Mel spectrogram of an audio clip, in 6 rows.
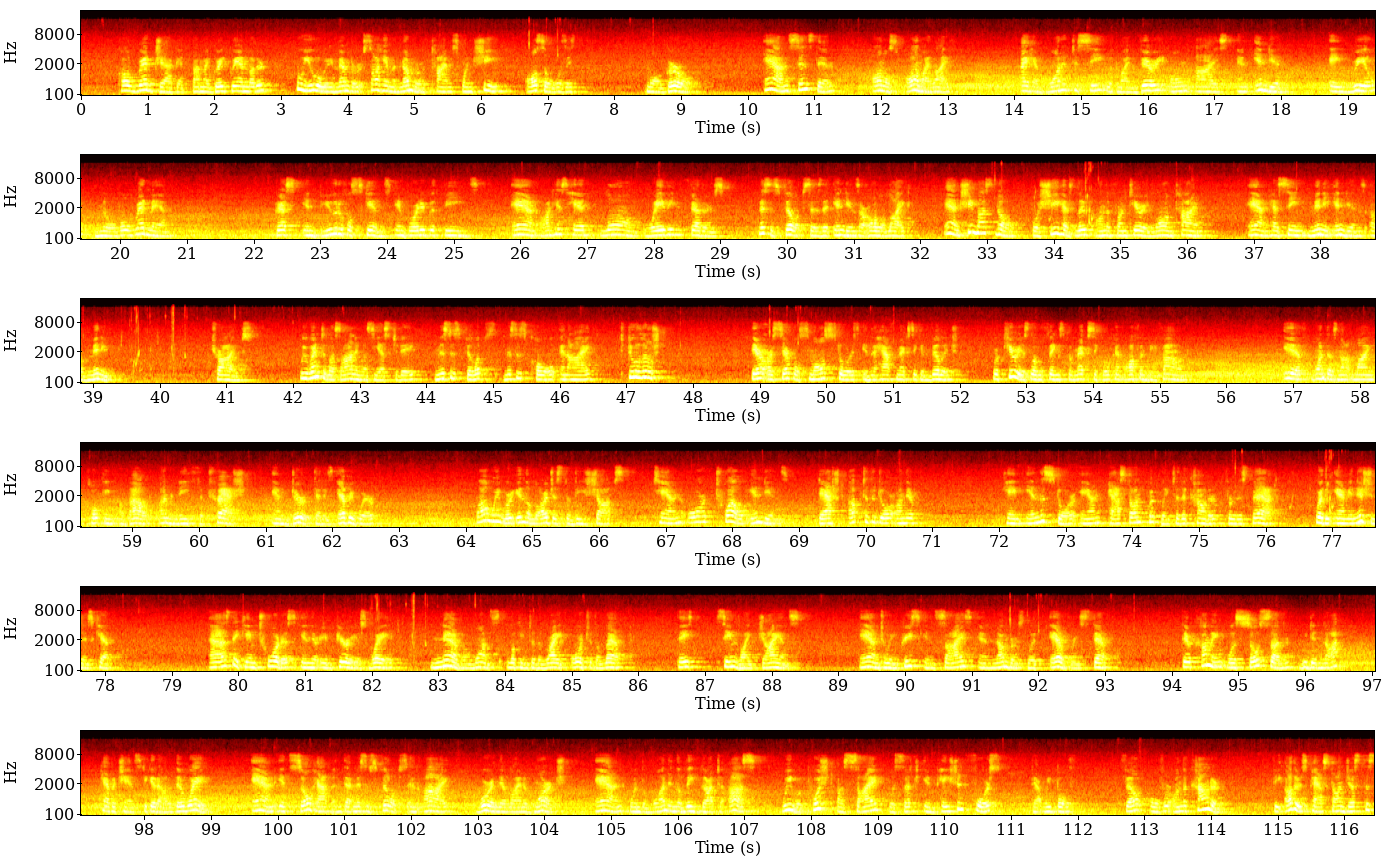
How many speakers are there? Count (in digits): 1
